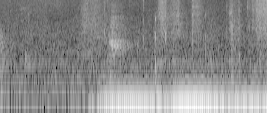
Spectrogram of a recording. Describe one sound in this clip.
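A hand brushes and rustles close by.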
